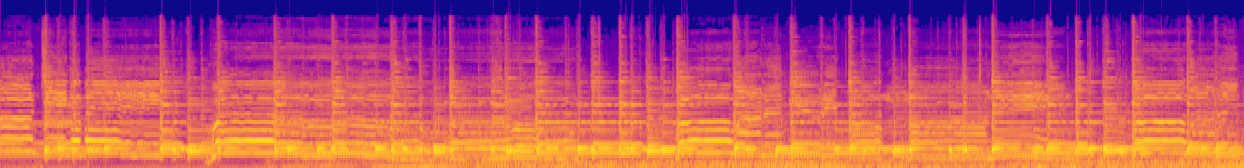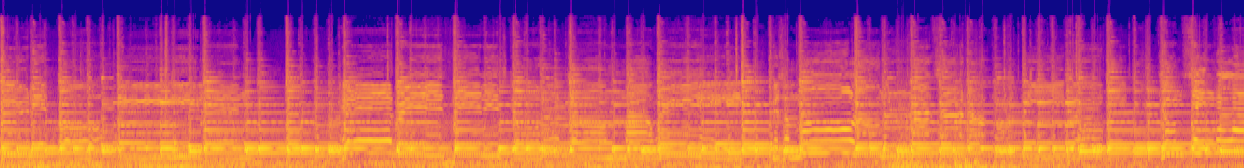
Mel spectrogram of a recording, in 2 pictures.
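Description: Ukulele strummed in a steady rhythm through a run of chord changes, with a man singing along, heard inside a car's cabin.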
